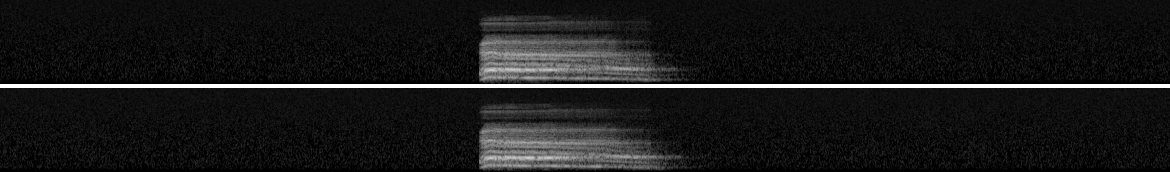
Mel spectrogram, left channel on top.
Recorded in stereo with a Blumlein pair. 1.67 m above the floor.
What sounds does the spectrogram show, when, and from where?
4.8 s a shout: 5° left, 3.5 m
